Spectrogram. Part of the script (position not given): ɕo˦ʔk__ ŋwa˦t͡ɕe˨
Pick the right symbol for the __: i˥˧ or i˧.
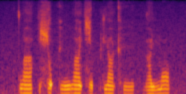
i˧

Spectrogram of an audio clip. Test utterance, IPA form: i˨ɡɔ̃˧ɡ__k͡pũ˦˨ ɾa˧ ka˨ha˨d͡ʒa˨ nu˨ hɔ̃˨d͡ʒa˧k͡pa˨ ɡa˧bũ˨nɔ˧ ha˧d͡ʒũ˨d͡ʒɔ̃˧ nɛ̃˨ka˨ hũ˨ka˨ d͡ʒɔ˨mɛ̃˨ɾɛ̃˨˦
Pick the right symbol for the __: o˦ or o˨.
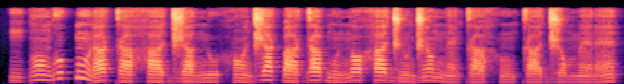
o˦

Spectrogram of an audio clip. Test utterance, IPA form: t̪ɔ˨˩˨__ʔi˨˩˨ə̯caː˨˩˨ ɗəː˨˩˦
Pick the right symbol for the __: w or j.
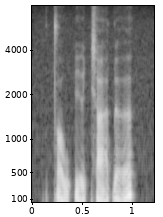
w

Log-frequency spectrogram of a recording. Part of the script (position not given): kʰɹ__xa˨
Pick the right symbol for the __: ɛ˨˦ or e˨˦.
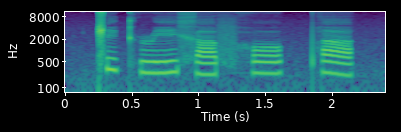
e˨˦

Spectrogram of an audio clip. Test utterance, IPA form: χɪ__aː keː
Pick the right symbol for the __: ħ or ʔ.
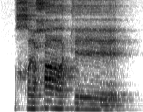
ħ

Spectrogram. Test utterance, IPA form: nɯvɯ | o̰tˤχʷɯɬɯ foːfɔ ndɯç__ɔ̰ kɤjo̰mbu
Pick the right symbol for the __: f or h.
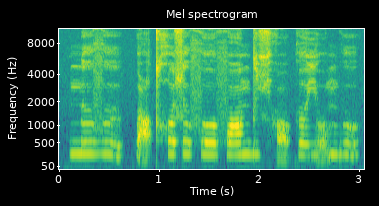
h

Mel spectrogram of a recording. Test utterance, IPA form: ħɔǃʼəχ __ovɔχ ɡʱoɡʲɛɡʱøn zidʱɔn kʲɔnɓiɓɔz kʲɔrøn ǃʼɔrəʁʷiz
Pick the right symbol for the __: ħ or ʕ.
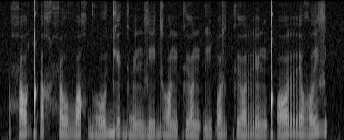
ħ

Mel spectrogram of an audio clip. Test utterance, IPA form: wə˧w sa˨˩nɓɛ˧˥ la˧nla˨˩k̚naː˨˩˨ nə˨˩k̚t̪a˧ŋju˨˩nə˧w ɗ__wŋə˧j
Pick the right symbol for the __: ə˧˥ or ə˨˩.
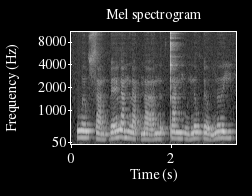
ə˨˩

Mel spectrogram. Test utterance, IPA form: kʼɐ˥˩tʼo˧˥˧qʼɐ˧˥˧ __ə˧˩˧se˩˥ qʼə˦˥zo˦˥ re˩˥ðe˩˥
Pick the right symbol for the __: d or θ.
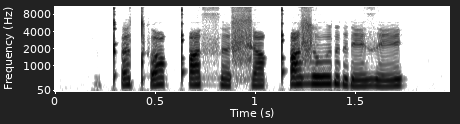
θ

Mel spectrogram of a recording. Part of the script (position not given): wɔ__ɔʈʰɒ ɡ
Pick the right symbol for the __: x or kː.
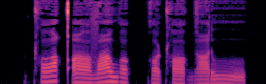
kː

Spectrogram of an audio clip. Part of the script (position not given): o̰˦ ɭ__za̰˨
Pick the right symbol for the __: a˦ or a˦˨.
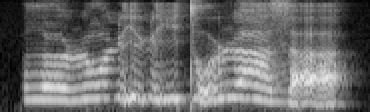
a˦˨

